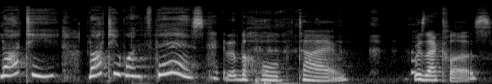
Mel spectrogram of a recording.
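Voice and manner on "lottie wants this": very high, airy, breathy little creature voice. Describing a voice that sounded like Gollum, imitating it breathy and high. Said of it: "so breathy and high".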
